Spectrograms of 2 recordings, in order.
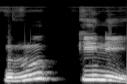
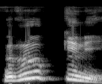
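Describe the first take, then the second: First: রুক্মিণী drawn out as "rukkini"; রুক্মিণী said slowly with a doubled k; slow pronunciation demo. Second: রুক্মিণী said at normal speed as "rukkini"; রুক্মিণী in one go, "rukini"; pronunciation demo. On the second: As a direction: say রুক্মিণী quickly with a doubled k. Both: Shown as a demonstration. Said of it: "ক দুইবার উচ্চারিত হবে".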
